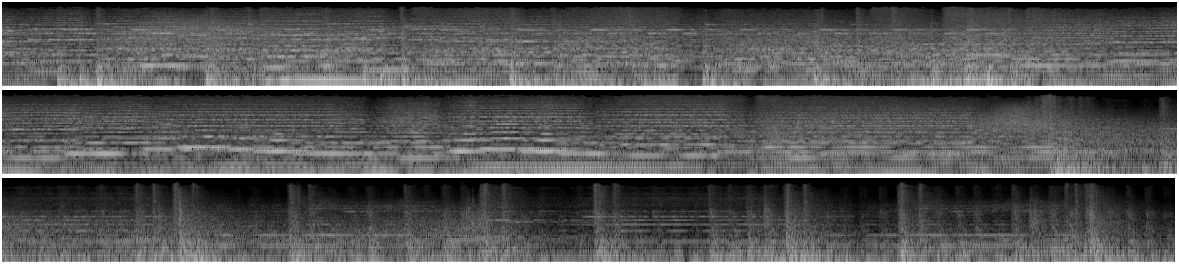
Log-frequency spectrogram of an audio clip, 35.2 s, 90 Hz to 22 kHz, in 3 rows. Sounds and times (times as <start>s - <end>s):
Tender music: 0.0s - 35.2s.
